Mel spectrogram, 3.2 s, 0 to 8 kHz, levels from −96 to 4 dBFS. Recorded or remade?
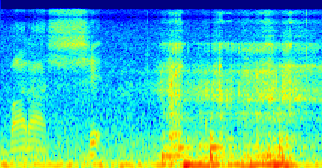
recorded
